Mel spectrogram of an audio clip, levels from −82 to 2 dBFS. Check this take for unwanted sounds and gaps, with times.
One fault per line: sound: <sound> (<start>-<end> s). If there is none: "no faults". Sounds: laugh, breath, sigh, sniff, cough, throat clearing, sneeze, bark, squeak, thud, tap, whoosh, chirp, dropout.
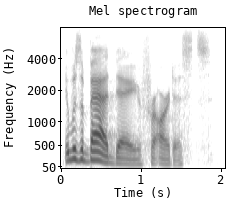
no faults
